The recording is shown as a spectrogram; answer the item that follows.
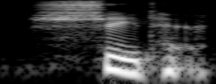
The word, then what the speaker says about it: Csejthe: It's spelled C-S-E-J-T-H-E, Shatith.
